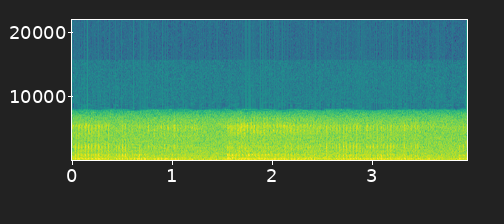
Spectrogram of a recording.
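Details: Weekend-morning purring from Tommy, a Maine Coon kitten aged two months: an even, gravelly hum with gentle rhythmic rises and falls, unbroken for the few seconds heard.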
